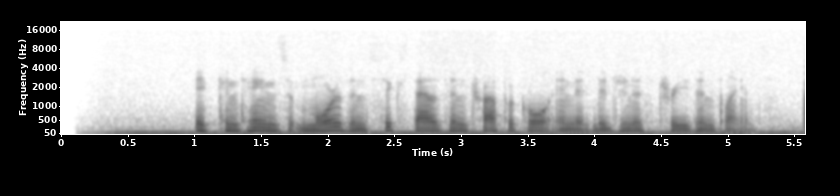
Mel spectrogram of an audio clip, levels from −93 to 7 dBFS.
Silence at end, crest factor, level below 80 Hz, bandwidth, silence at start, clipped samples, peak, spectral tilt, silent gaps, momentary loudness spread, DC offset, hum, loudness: 0 s; 16 dB; -40 dBFS; 3.1 kHz; 0.25 s; under 0.1%; -12 dBFS; -11 dB/octave; none; 15 LU; under 0.1%; none; -30 LUFS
